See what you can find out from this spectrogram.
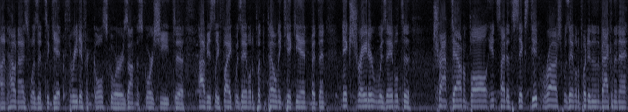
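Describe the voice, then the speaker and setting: A man's voice: mid-range voice, steady tone, fairly quick. A man working as a sports broadcaster, asking wordy, conversational questions in a post-game interview on a headset mic. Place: press box overlooking a soccer field at night. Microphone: headset microphone. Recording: clear outdoor stadium background noise.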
